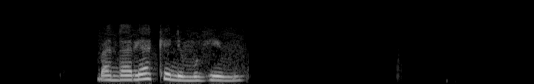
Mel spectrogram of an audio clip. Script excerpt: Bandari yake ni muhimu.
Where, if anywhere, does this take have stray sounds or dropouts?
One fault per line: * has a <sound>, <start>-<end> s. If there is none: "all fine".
all fine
